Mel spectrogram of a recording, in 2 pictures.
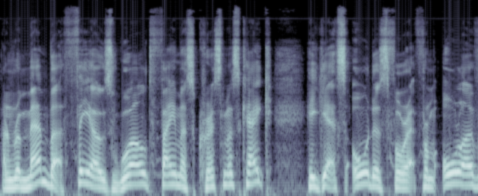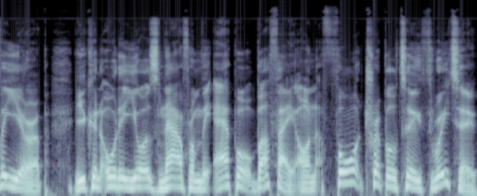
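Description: Spoken at a moderate pace in an enthusiastic tone, the clip is a very clean recording with a silent background. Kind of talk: scripted radio ad voiceover, jingle-style. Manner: punchy, enthusiastic promotional read.

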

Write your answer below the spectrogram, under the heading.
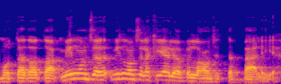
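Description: Lively, varied intonation from a man talking fairly quickly. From Finland. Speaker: marketing podcaster and copywriter. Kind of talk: casual solo podcast monologue. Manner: halting, many fillers and repetitions.

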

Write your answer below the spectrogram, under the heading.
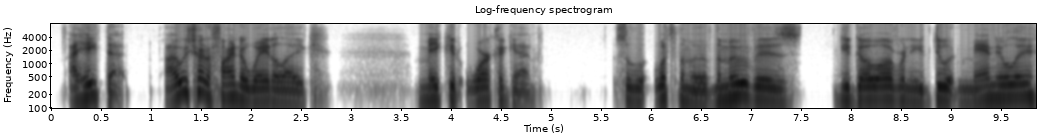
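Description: A man with an East Coast US accent speaks at a fairly slow pace in a fairly high voice with a dark, mellow, relaxed tone and ordinary pitch variation, on a very clean recording with a silent background and a dry, close sound with no echo. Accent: American East Coast. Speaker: podcast host. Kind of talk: casual monologue. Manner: relaxed, rambling with fillers.

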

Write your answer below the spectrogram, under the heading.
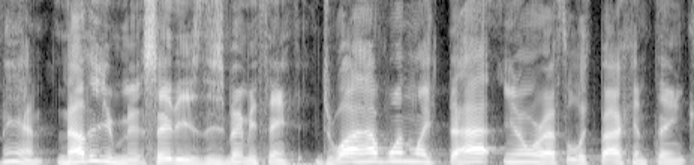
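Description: A plain, everyday voice from a man, fairly high in pitch and fairly quick, with lively intonation on a very clean recording with a silent background. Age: middle-aged. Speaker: podcast host. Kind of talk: casual chat.

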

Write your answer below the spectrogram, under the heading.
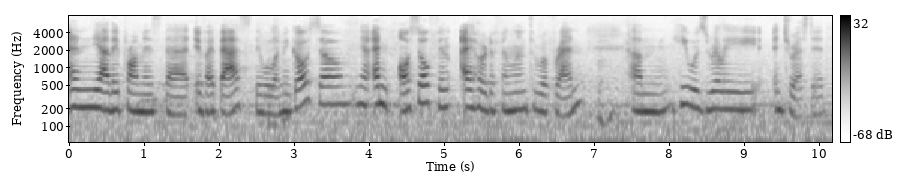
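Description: In a Vietnamese accent, a woman speaks at a medium pitch. She talks fairly slowly with ordinary pitch variation. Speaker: exchange student. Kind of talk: casual chat. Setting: restaurant.

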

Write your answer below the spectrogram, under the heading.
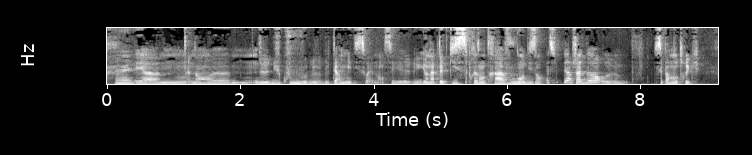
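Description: A woman with a fairly low pitch speaks at a fairly slow pace with lively intonation, with audible room echo around her. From France, Paris region (Val-d'Oise). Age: 30s. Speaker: podcast guest sharing mixed-race experience. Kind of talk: casual chat.

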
